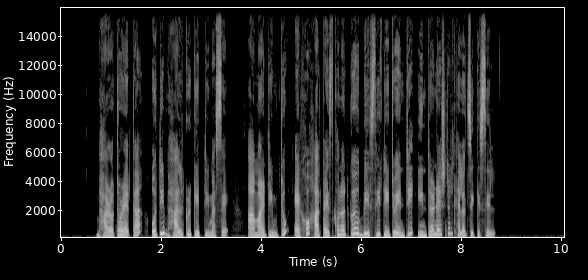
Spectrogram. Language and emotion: Assamese, happy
